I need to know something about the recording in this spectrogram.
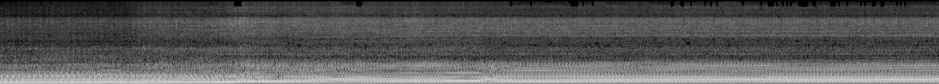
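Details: Vs Racing 78/75 billet next-gen turbo on a 2.5 engine after the crossover-pipe exhaust leak was fixed: starts and revs smoothly, tone rising and settling to a steady idle, no ticking or puffing; normal turbocharged engine running.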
